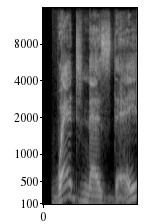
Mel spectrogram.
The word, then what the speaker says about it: Wednesday: is this um so when I was young and I was writing this word I would always in my head say wednes day so I could spell it correctly but yeah wedness what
